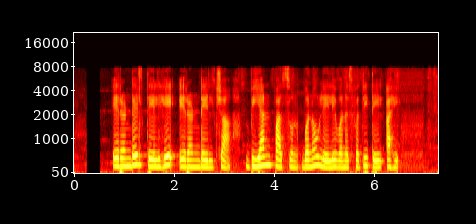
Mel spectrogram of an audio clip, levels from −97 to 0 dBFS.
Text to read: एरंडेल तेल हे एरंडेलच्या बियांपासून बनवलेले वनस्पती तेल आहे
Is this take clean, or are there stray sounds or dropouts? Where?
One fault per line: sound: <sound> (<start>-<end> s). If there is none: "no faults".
no faults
